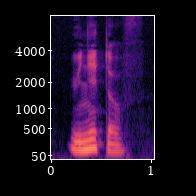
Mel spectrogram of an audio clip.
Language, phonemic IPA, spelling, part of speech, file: French, /e.tɔf/, étoffe, noun, Fr-étoffe.ogg
- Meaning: 1. fabric, material 2. stuff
